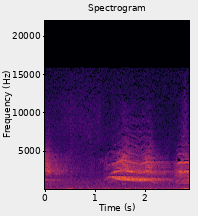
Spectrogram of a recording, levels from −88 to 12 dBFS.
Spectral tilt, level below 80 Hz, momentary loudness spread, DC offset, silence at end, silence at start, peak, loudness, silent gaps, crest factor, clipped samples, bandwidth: -1.5 dB/octave; -40 dBFS; 22 LU; under 0.1%; 0 s; 0 s; -16 dBFS; -29 LUFS; none; 16 dB; under 0.1%; 16 kHz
